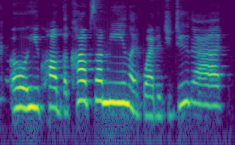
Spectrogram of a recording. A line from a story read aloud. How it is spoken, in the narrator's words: He's yelling at the mom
